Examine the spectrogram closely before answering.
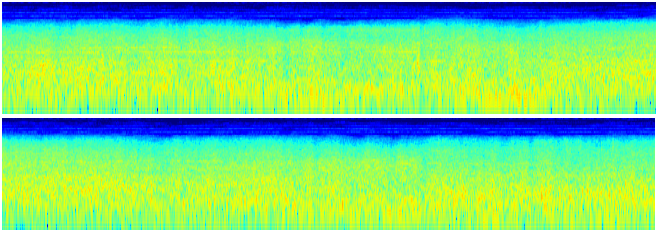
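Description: Steady, loud rushing of strong storm wind near a large tornado, with no let-up or change in level.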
